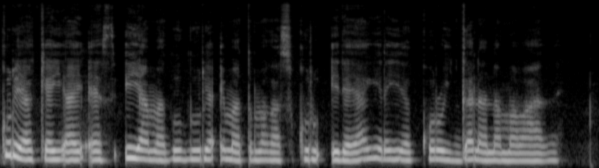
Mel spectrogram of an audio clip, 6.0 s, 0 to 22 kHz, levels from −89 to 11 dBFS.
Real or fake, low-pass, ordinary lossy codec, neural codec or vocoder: fake; 19.8 kHz; none; vocoder, 44.1 kHz, 128 mel bands every 512 samples, BigVGAN v2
